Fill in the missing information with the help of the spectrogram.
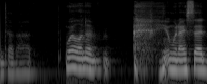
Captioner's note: laughs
